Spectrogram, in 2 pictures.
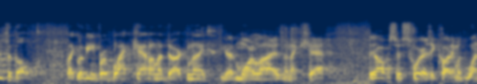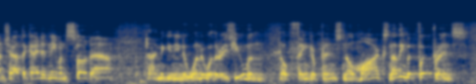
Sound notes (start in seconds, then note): none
